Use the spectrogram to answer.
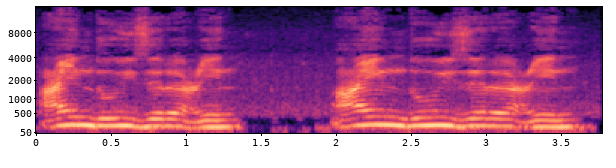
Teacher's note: আইনটা হবে হলকের মধ্যখান হইতে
